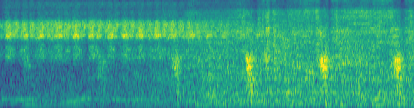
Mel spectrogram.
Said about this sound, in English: Provence, a valley of vineyards and parasol pines, stretches off into a hazy distance of bluish hills. In the sun, the cicadas are singing.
